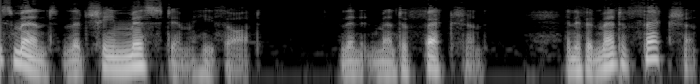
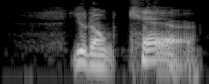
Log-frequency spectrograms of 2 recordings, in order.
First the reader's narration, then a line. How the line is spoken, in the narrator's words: her voice went half spitting, half begging on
